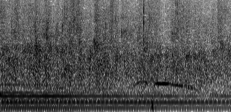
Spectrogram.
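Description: Soft, steady audience applause at a celebration that is also livestreamed, given in thanks to the pianist: a continuous patter of many hands clapping with no distinct individual claps, over a low constant electrical hum, with no one speaking.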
